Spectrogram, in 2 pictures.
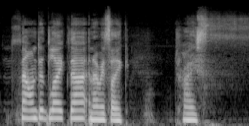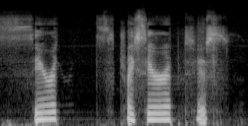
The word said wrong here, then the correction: triceratops: She said triceraptis. – Triceraptis. – I said, do you think it's triceratops? – and I said yes.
